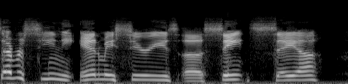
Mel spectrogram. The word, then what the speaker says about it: Saint Seiya: seen the anime series Saint Seiya I always called it st. Celia and I always mispronounced it I do apologize or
